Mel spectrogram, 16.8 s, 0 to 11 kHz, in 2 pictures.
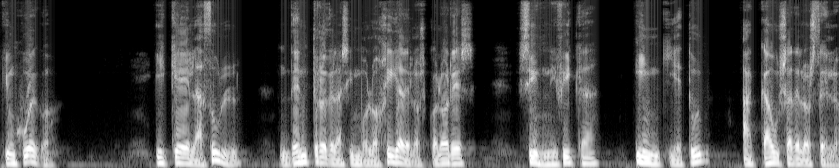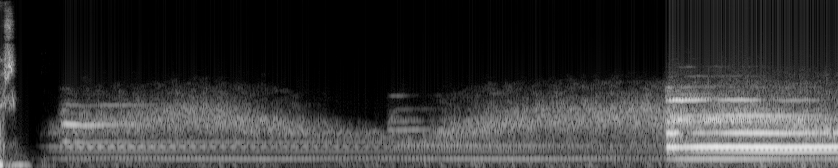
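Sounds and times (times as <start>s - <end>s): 
speech: 0.0s - 0.6s, 1.6s - 8.6s
church bells tolling for the dead on All Souls' night: 8.9s - 11.2s, 15.0s - 16.7s.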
